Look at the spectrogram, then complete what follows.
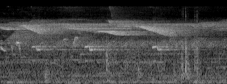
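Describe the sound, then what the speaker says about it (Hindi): A small bird chirps outdoors just after rain, thin high tweets and short trills repeating over a faint insect hum, fairly close and alone without voices. "बारिश के समाप्त होते ही एक नन्ही चिड़िया ने कैमरे के साथ लुका छिपी का खेल खेला।"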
